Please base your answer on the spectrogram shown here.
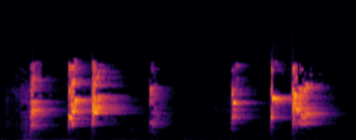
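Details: Tame pet lovebirds at home, heard with a companion: shrill, harsh chirps, single or paired, given in quick irregular bursts with short pauses between, with a faint low thump near the start.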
